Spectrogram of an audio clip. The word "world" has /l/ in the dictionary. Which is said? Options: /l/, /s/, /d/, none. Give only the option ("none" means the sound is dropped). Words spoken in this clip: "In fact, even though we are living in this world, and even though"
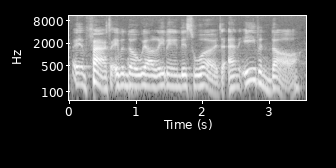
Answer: none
